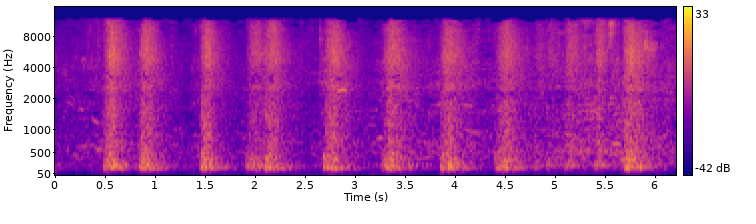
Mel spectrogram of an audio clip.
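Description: Rhythmic thuds, roughly two a second with some in quick pairs, over the murmur of a crowd's voices.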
